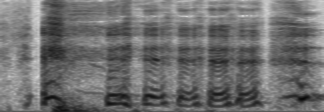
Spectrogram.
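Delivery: a high bursting laugh after "never mind"; embarrassed laugh. Real, not acted. Radio host laughs off her own half-said joke, high bursting laugh. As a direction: laugh it off, caught out.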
